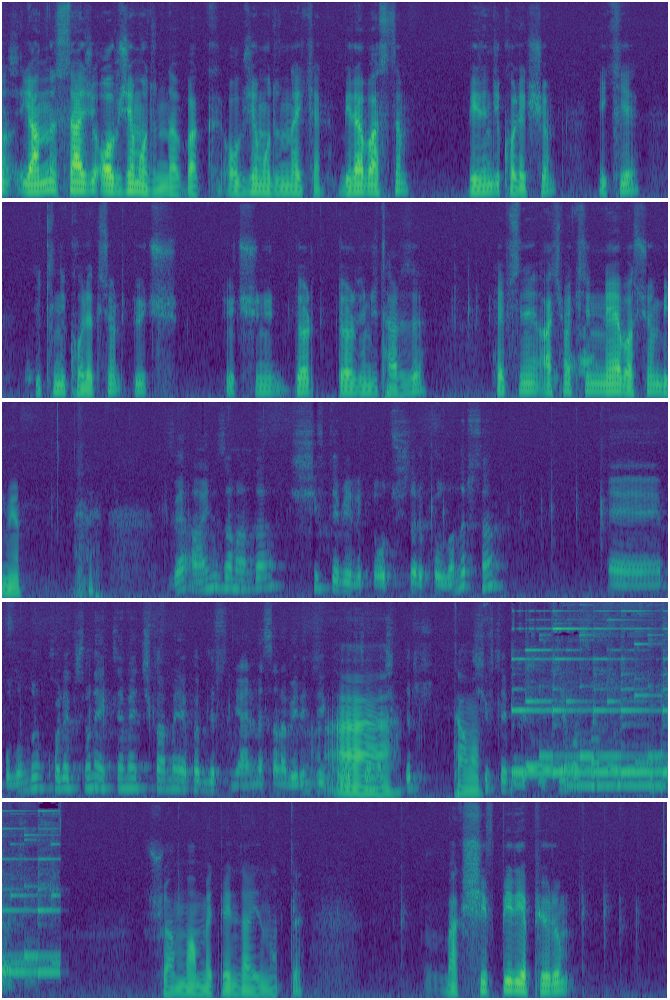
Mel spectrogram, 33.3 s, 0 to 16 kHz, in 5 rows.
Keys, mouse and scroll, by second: 5.6 2, 9.0 4, 9.6 3, 9.9 4, 11.2-13.7 typing, 15.6 0, 16.8 3, 17.4 1, 19.1 shift+1, 19.8 shift+3, 20.1 shift+4, 20.8 shift+1, 22.6 shift+1, 23.7 shift+2, 24.3 shift+4, 24.7 shift+1, 25.8 shift+4, 28.2 shift+1, 29.4 shift+1, 29.8 shift+3, 31.4-33.2 typing.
